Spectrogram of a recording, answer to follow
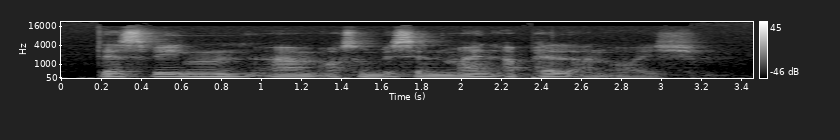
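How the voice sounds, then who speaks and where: At a fairly slow pace, a man with a medium-pitched, somewhat breathy voice speaks. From Germany. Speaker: triathlon coach and podcast host. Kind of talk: podcast monologue with advice. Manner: casual, frequent filler sounds.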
